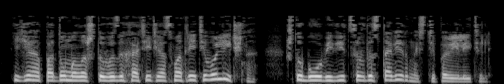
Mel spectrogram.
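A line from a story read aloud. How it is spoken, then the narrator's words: Calm. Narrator (Russian): спокойно сказала Альканиэль в ответ на мое изумление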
